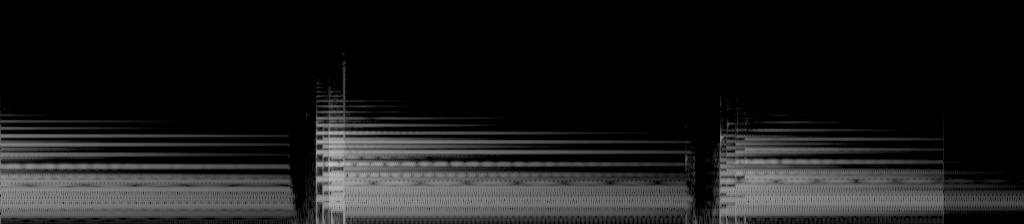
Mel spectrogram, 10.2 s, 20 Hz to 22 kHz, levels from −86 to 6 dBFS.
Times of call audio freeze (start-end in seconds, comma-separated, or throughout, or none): none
